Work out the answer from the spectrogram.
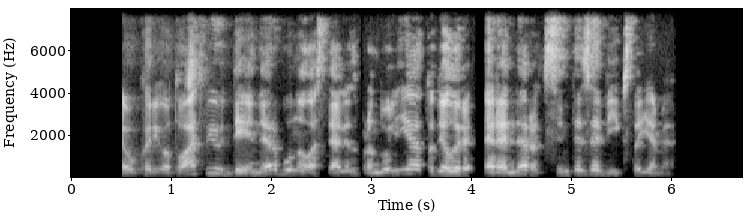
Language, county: Lithuanian, Vilnius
